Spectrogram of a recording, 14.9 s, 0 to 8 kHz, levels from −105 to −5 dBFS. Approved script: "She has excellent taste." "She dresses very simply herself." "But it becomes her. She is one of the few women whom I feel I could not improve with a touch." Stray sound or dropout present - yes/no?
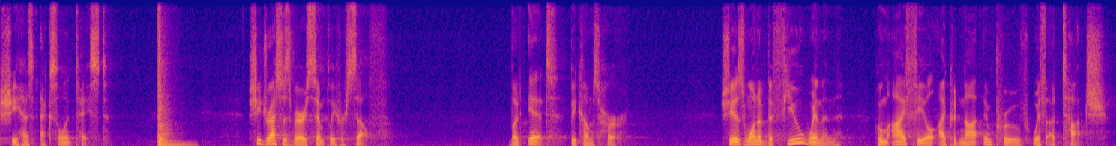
yes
